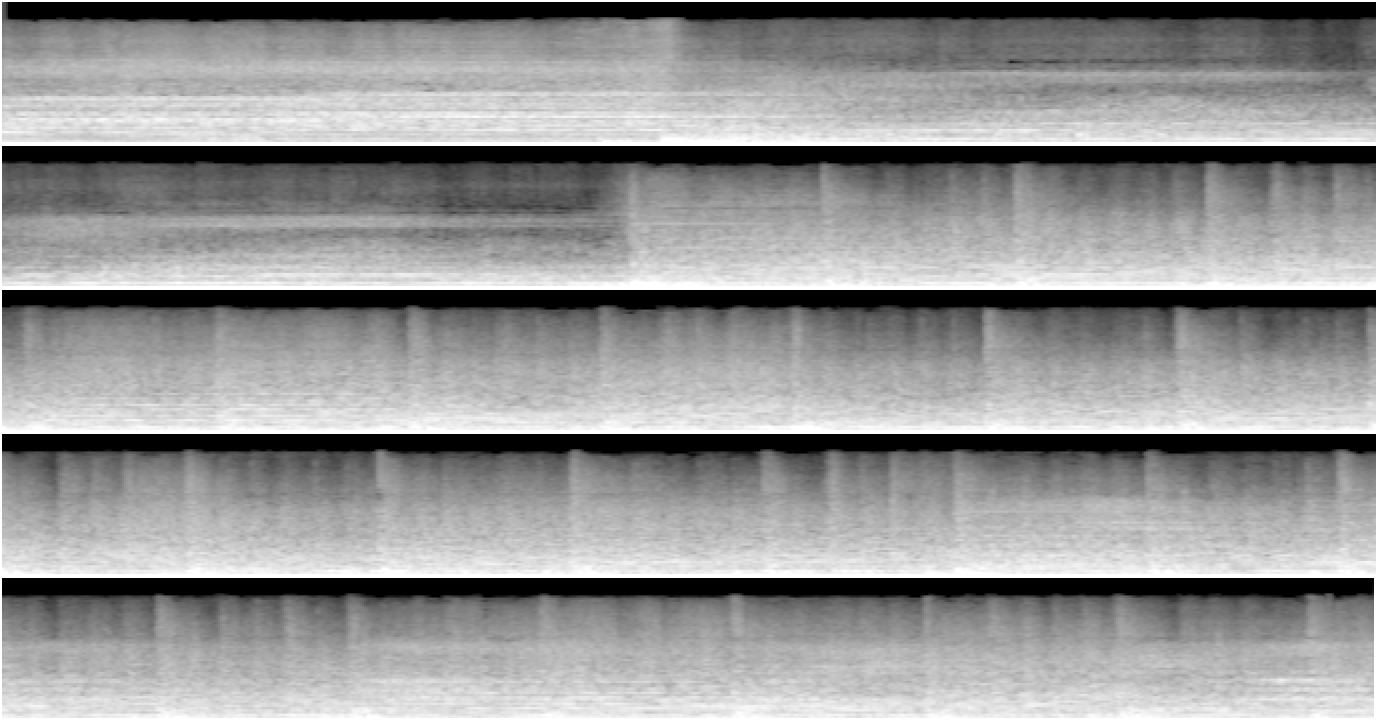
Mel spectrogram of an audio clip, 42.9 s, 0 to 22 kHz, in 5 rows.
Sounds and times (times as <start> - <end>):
Angry music: 0.0 - 42.9.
